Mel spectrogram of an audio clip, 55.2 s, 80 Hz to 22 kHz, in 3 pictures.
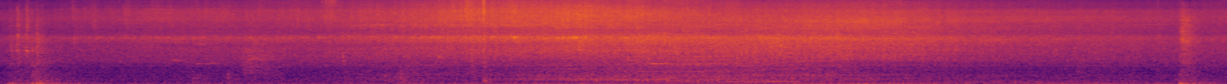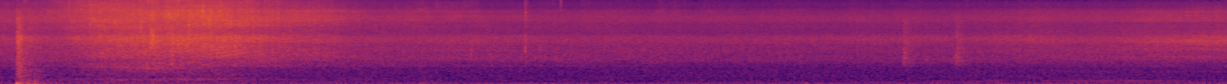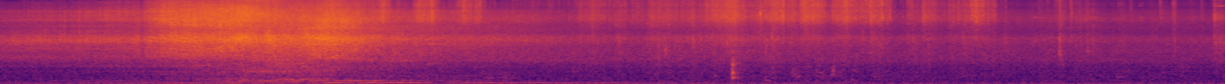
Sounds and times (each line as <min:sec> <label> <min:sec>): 0:00.0 Construction noise 0:23.0
0:00.0 Rainy day 0:28.5
0:00.0 Traffic sound 0:29.9
0:30.9 Traffic sound 0:55.1
0:31.9 Rainy day 0:55.1
0:37.4 Construction noise 0:55.1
